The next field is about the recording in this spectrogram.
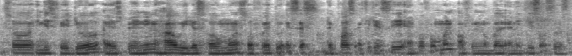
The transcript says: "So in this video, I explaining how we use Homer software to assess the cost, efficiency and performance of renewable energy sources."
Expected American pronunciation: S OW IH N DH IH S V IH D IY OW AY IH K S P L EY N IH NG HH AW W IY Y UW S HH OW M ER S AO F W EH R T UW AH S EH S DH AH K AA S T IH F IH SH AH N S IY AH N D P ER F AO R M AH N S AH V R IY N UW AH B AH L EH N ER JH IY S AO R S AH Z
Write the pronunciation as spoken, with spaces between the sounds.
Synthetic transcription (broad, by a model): S OW IH N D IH S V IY D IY OW AY IH K S P L EY N IH NG HH AW W IY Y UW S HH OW M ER S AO F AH T UW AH S EH S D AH K AA S IH F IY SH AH N S IY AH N P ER F AO M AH N AH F N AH B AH L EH N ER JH IY S AO S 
